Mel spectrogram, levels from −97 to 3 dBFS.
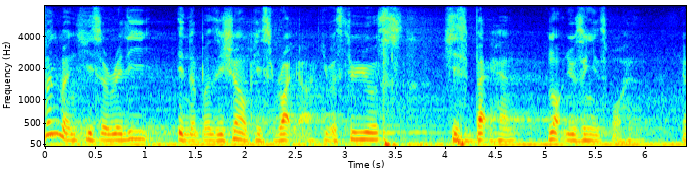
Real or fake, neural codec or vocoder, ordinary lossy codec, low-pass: real; none; none; none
